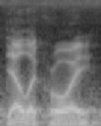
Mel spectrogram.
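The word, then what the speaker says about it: Delacroix: Bobby and Harry Jones and Dicky Delroy, the villagers pronounced this name Delacroy, eventually made a great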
